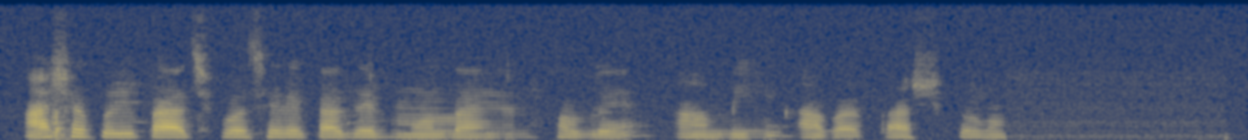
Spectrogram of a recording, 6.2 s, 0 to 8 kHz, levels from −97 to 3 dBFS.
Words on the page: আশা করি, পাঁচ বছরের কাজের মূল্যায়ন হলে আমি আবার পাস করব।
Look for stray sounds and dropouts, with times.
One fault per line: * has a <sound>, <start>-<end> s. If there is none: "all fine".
all fine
